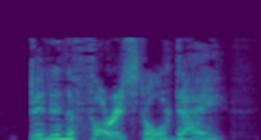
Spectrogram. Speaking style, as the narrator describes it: he panted

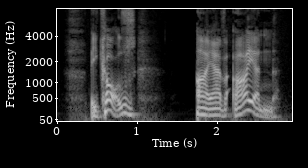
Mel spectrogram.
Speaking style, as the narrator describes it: said Nanny, her voice suddenly sharp

